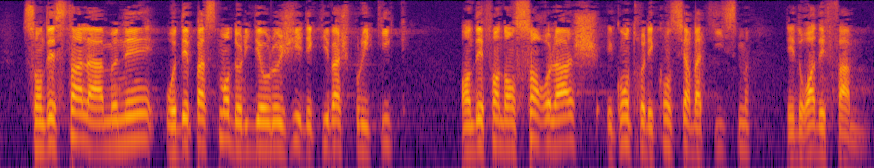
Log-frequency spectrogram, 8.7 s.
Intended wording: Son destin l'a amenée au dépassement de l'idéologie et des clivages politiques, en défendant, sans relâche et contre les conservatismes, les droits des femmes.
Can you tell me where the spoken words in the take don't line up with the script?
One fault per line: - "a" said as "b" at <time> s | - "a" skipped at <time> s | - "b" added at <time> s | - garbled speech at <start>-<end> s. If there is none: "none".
none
